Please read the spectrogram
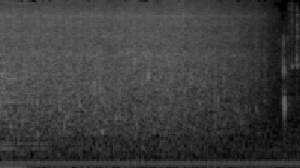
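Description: Faint, even hiss of water spraying from indoor fire sprinklers, slowly fading, over a low steady hum.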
